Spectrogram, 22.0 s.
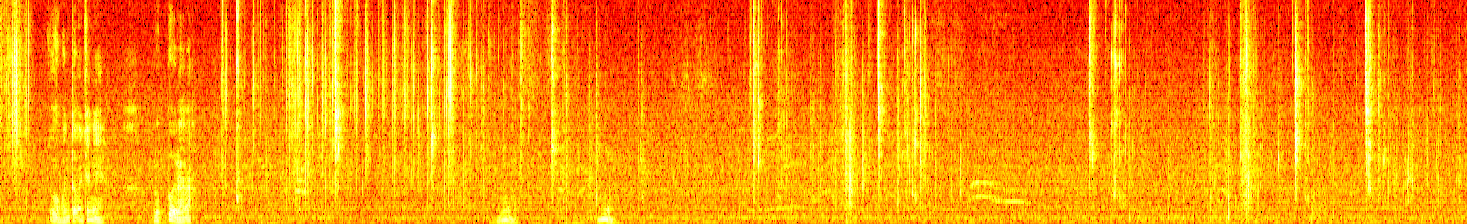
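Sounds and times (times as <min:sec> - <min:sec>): person crunching candy: 0:00.0 - 0:00.5, 0:03.3 - 0:09.0.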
